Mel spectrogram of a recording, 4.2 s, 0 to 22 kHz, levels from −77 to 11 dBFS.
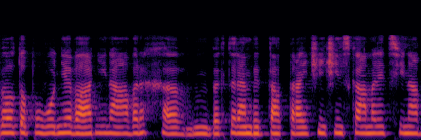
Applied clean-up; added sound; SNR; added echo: neural mask model DeepFilterNet 3.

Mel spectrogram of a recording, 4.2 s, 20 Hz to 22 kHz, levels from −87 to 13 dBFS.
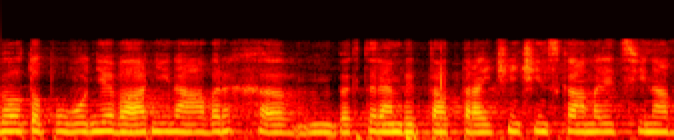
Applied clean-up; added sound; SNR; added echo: neural separator model SepFormer DNS4.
